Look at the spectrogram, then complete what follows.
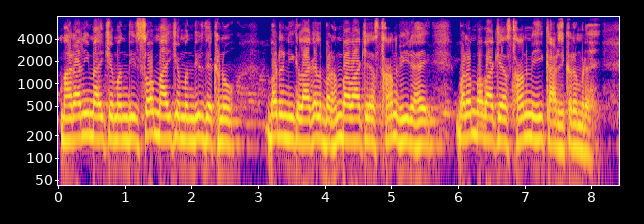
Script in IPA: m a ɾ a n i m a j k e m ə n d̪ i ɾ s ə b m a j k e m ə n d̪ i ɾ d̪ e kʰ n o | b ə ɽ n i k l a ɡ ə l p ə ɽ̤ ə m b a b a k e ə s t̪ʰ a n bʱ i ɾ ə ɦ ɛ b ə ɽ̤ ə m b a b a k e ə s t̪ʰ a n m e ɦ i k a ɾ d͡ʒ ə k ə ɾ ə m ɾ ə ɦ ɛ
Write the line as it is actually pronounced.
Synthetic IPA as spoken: m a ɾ a n i m a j k e m ə n d̪ i ɾ s ə b m a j k e m ə n d̪ i ɾ d̪ e kʰ n o | b ə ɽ n i k l a ɡ ə l b ə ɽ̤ ə m b a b a k e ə s t̪ʰ a n bʱ i ɾ ə ɦ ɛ b ə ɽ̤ ə m b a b a k e ə s t̪ʰ a n m e ɦ i k a ɾ d͡ʒ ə k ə ɾ ə m ɾ ə ɦ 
